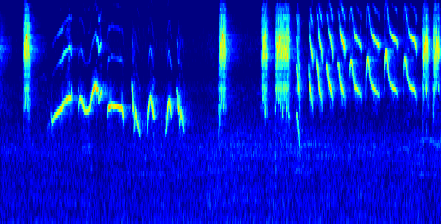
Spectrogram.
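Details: Oriental magpie-robin, or kacer, gives a wavering whistled phrase of slurred notes, then a harsh buzz and a fast run of repeated sweeping whistles punctuated by rasping bursts.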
